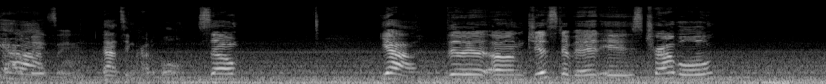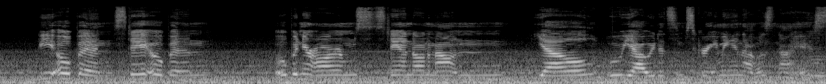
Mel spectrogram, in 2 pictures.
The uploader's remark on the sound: In the car, on our way back to the Phoenix Airport.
